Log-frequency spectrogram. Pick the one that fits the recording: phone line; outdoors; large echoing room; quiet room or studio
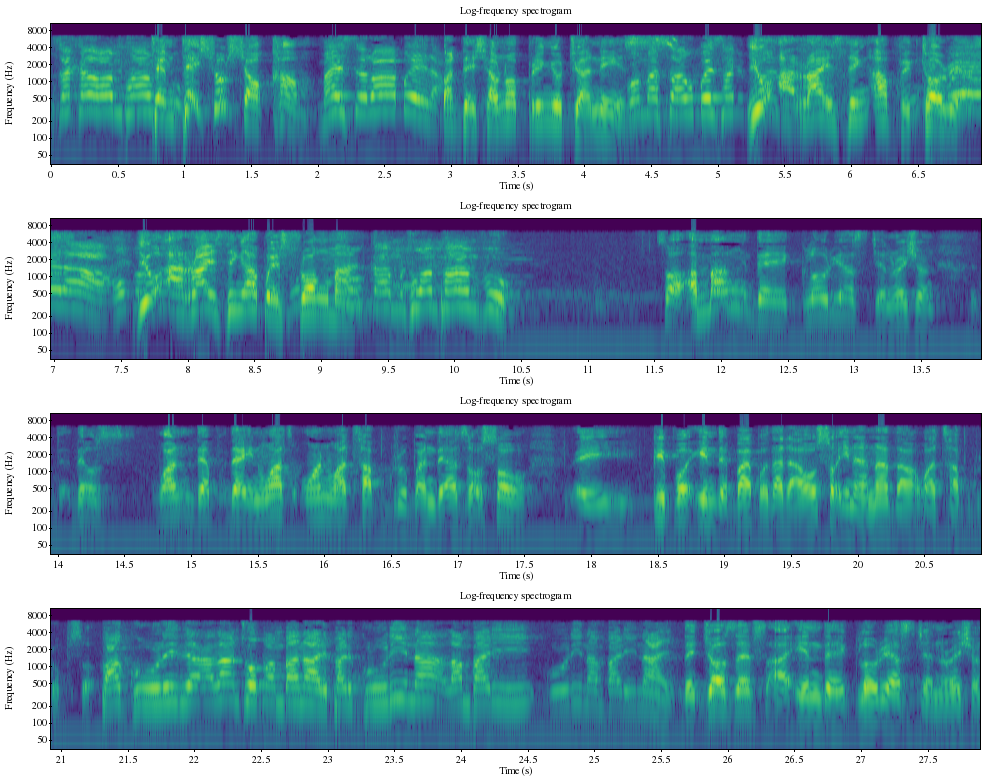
large echoing room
